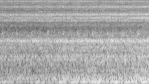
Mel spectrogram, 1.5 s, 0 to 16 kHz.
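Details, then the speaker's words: Suzuki Katana / Jimny 4x4 carburetor being analysed for high fuel use; turning the air mixture screw out almost to loose only gives a faint wobble in idle speed, no heavy stumble, so the carburetor is judged not running too rich; slightly uneven idle. "Kalau di karburator ini dianalisa tidak kelebihan bensin, dengan ditandai kalau diputar sampai ini agak mau lepas, putaran mesin tidak, walaupun goyang tapi tidak terlalu tidak terlalu kelebihan."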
